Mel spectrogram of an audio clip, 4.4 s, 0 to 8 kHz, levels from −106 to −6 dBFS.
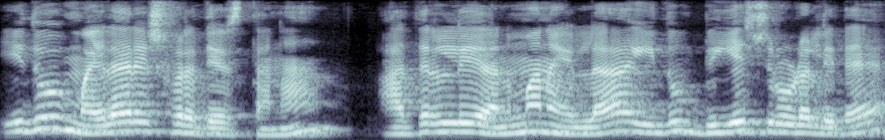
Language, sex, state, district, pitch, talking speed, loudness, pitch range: Kannada, male, Karnataka, Shimoga, 185 Hz, 160 wpm, -16 LUFS, 155-200 Hz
